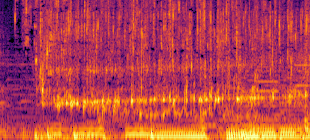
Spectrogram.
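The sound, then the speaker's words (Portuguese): Morning coffee pours into a cup in one steady, splashing stream for about three seconds, a continuous liquid gurgle at even loudness with no voices. “bora tomar aquele café gostoso, né? Bora tomar o meu aqui, ó.”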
